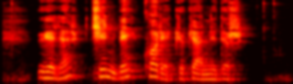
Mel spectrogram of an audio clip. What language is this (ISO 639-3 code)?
tur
